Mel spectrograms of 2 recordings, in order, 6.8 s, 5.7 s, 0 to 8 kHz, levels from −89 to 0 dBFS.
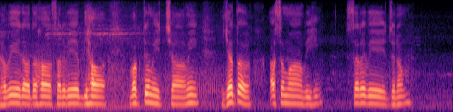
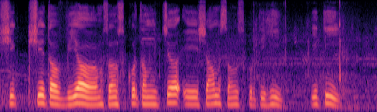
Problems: constant background noise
